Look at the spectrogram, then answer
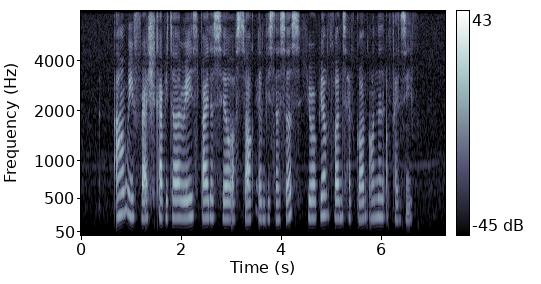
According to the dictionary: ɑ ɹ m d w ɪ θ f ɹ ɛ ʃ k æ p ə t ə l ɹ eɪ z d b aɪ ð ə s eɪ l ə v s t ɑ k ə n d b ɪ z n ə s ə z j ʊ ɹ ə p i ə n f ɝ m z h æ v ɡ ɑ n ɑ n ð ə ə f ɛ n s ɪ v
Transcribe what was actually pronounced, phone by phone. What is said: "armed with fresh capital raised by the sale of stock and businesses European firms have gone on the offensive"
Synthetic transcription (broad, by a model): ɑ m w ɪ f ɹ ɛ ʃ k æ p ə t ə l ɹ eɪ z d b aɪ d ə s eɪ l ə f s t ɑ k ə n b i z n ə s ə s j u ɹ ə p i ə n f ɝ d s h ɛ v ɡ ɑ n ɑ n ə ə f ɛ n s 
